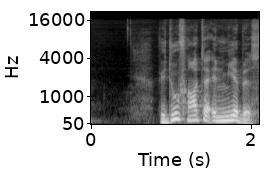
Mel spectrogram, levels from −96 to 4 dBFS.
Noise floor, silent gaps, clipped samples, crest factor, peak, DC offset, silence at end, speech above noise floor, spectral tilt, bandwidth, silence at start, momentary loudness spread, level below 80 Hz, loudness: -56 dBFS; none; under 0.1%; 14 dB; -2 dBFS; under 0.1%; 0 s; 42 dB; -7.5 dB/octave; 17 kHz; 0.9 s; 8 LU; -52 dBFS; -15 LUFS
